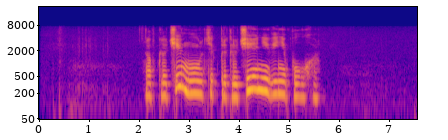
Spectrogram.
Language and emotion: Russian, sad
